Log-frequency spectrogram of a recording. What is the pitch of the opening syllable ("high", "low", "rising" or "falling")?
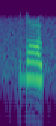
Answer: high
